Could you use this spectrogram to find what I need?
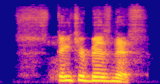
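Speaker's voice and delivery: a hint of an officious sentry; lightly acted guard challenge. Guard challenges the arriving party.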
